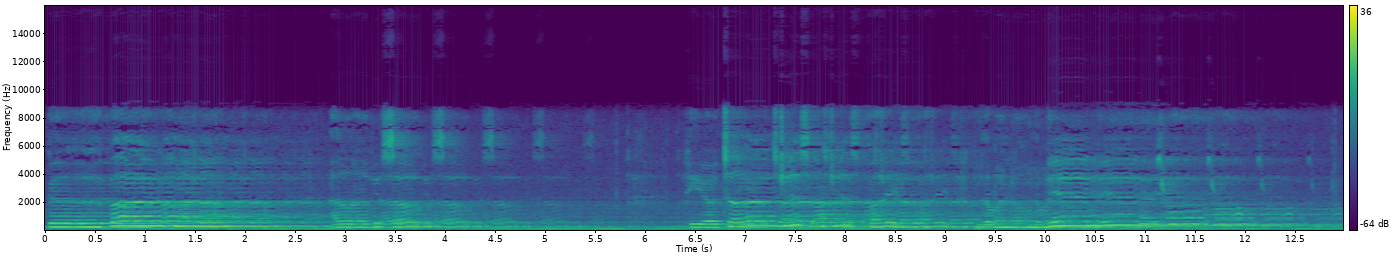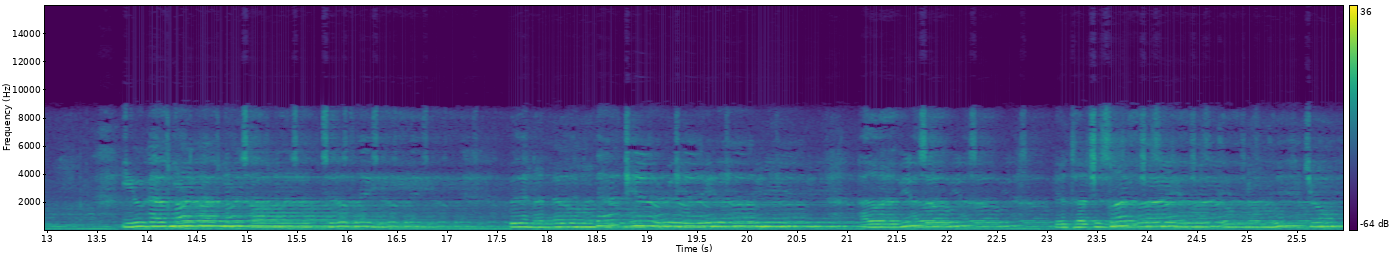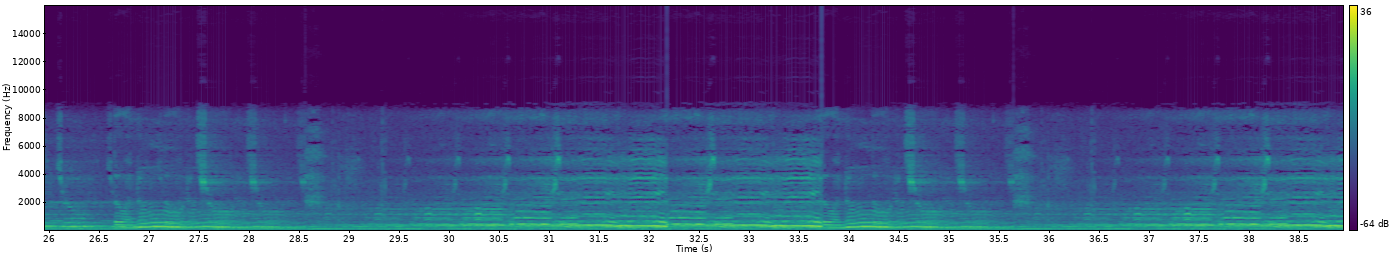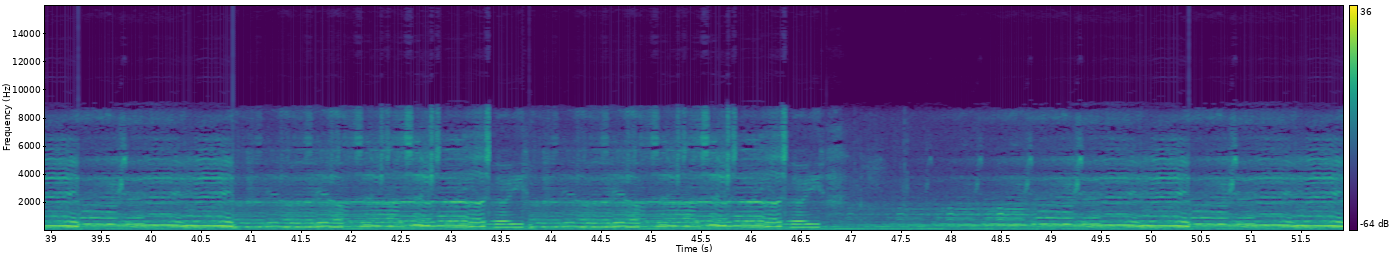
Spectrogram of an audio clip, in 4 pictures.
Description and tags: Good-Bye, My love
This is me singing, though its speed up and the pitch is kinda high. something you could ad to Dubstep or an song. my voice and my Lyrics, link me if you've done something with it.
Sining, Echo, Chop, Vocal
